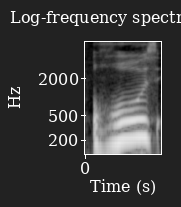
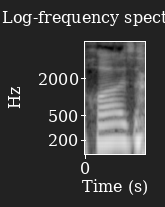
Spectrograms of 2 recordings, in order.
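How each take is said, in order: First: It is said with a northern French accent. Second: It is said with a southern French accent. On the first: "les gens qui sont pas de la du sud et qui disent pas, heu, qui disent rose" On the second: "et pas rose. Et nous, on dit rose"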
